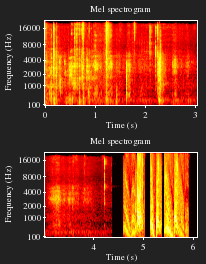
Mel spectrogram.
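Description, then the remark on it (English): Scratchy rustling and scraping right against the microphone as a big, heavy ginger cat attacks it: a flurry of irregular scratches, a brief lull, then a louder burst of rough, rapid scratching at the end. “Cat attacking the microphone.”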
